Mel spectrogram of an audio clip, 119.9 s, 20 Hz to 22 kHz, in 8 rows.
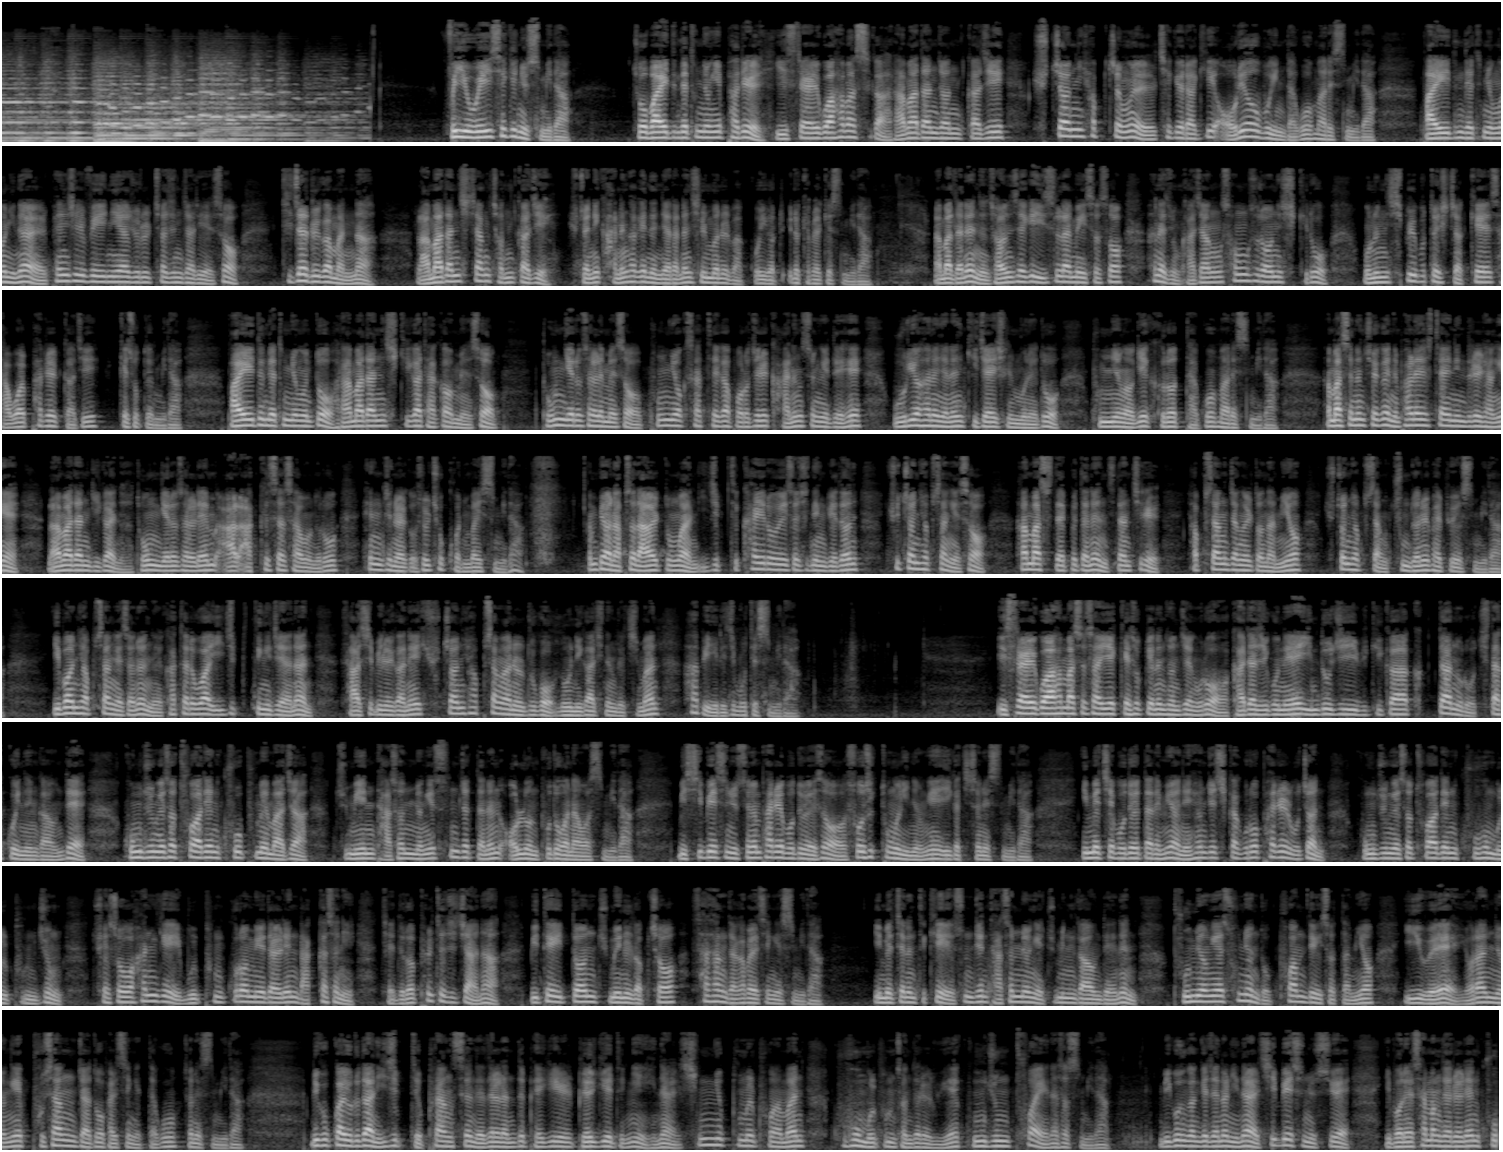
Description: VOA 한국어 방송의 토요일 오후 프로그램 2부입니다.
